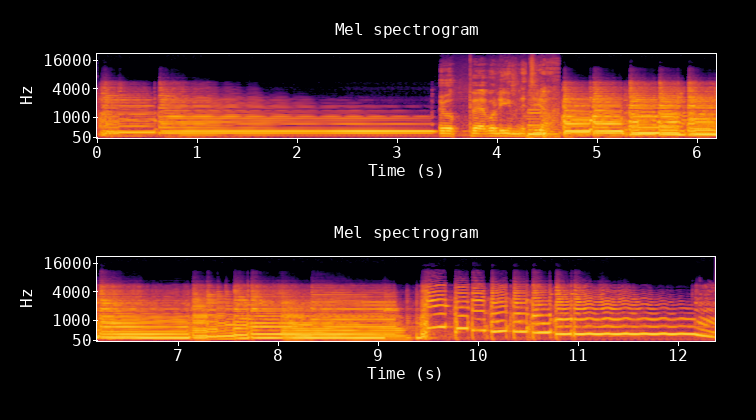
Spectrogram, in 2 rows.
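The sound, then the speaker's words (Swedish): Electric guitar through a Greenlight overdrive pedal in tight and normal mode, with tone at 12 o'clock and gain at 1 o'clock, playing sustained distorted chords and short choppy strums with a thick, gritty tone, loud throughout, with a brief spoken comment partway through. “Ja, ja, okay, och jag lägger den faktiskt i tightläge och normalläge och eh, har tonen klockan 12 och gainen klockan 1.”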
